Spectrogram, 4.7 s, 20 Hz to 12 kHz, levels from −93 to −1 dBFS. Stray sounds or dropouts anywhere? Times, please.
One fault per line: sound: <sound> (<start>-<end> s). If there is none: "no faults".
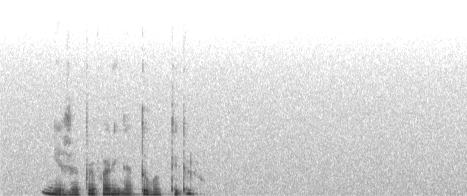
no faults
